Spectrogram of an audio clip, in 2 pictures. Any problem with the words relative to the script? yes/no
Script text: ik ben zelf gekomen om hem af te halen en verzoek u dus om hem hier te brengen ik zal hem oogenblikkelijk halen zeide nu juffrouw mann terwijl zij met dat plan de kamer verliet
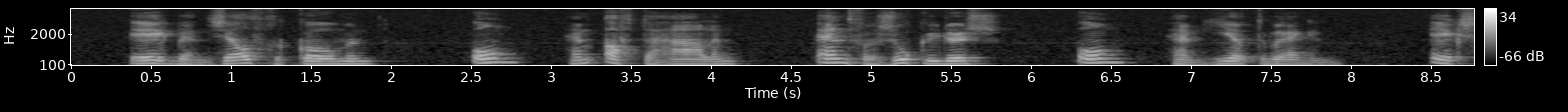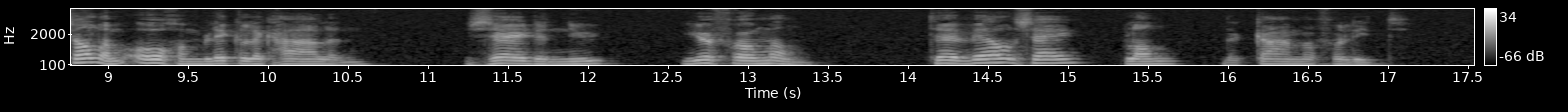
yes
